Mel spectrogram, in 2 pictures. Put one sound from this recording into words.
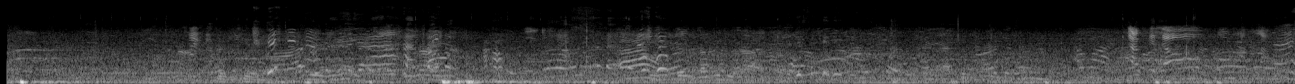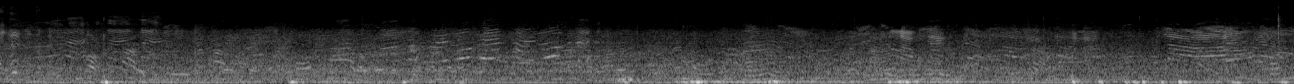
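A crowd of children chatters outdoors in the background.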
